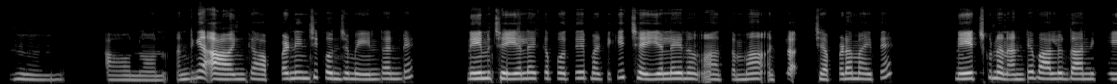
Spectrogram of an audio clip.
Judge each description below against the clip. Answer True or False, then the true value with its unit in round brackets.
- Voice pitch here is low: False (255 Hz)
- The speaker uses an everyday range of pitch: False (2.1 semitones)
